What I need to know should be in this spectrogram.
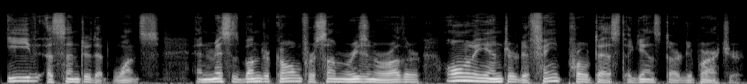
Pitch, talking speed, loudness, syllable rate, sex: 110 Hz, 160 wpm, -17 LUFS, 5.4 syllables/s, male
